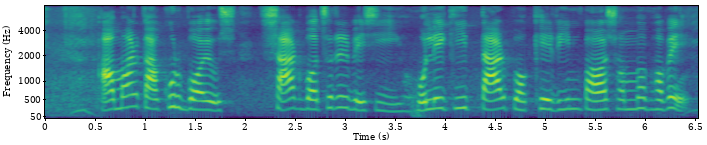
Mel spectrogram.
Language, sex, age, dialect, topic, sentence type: Bengali, female, 18-24, Northern/Varendri, banking, statement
